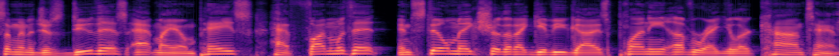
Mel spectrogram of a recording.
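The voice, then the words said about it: Slightly gritty, hoarse voice. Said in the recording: “my voice is still a little, as you can hear, a little gritty as I continue to get over this sinus infection”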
